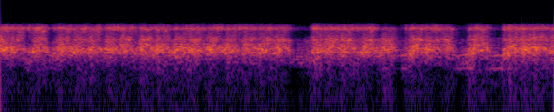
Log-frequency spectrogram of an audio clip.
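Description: A steady, dense rough noise, like a machine clatter, with a brief dip about two seconds in.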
